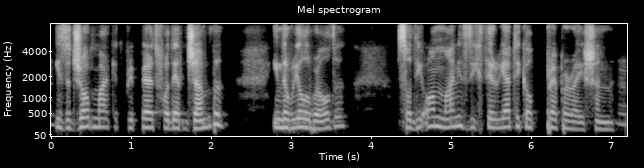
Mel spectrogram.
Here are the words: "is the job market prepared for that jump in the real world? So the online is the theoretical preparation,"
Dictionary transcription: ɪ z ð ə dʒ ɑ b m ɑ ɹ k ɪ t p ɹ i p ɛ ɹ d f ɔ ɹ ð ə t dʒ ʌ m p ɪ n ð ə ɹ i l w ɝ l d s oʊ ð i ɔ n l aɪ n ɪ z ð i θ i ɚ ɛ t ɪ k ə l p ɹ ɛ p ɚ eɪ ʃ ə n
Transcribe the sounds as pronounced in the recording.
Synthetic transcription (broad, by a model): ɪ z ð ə dʒ ɑ b m ɑ ɹ k ɪ t p ɹ i p ɛ ɹ d f ɔ ɹ ð ə t dʒ ʌ m p ɪ n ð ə ɹ i l w ɝ l d s oʊ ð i ɔ n l aɪ n ɪ z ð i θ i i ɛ t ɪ k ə l p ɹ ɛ p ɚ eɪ ʃ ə n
